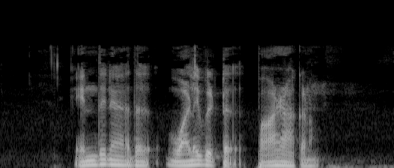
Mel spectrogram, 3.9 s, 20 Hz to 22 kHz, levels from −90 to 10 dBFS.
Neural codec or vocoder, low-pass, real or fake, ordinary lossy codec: none; 7.2 kHz; real; AAC, 64 kbps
